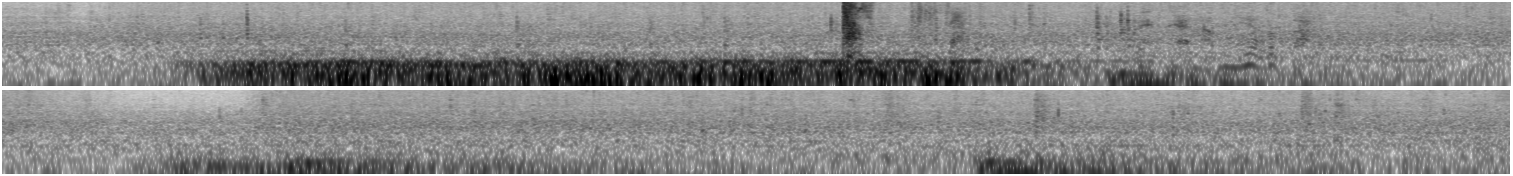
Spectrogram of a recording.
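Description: Footsteps shuffle over wet ground.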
